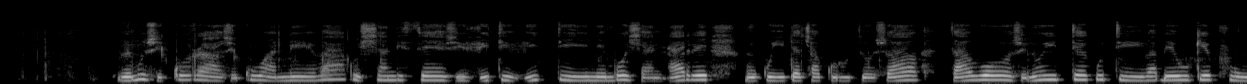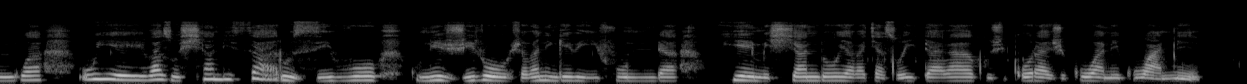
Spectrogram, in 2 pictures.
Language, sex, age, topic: Ndau, female, 36-49, education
